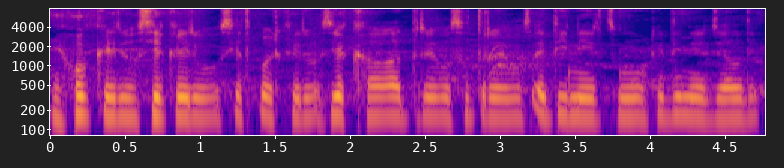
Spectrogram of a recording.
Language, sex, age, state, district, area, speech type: Kashmiri, male, 30-45, Jammu and Kashmir, Bandipora, rural, spontaneous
